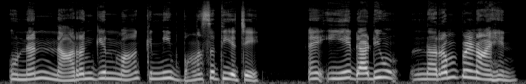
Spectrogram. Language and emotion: Sindhi, disgusted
